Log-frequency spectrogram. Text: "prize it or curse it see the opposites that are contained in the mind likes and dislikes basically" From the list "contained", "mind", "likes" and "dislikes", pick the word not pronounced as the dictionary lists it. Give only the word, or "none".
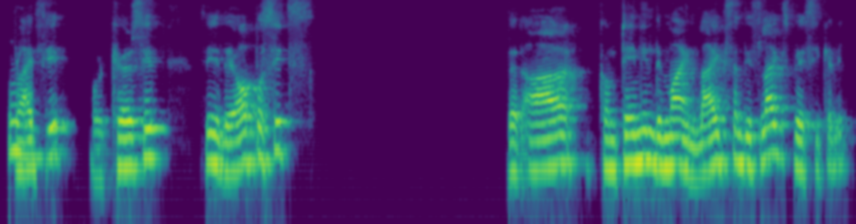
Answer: contained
